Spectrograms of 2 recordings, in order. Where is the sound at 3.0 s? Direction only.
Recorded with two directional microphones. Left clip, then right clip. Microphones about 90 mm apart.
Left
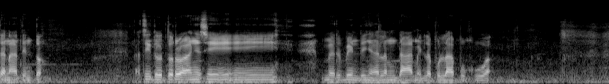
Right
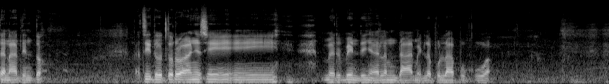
35° right (ahead or behind).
